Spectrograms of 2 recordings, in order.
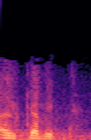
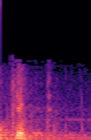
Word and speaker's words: كبد: فالمعرفة دي اللي فيها الألف واللام تنطق الكبد بالفتح والكسر وأما اللي هي نكرة بدون الألف واللام فلك فيها أنك تقول إيه كبد أو كبد علشان ما ينكسرش البيت.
